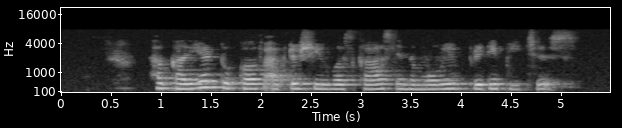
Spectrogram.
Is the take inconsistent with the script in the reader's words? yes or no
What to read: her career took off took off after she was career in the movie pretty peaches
yes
